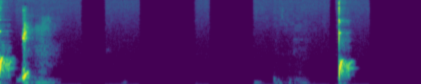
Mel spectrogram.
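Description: Short digital pop sound effects: two quick pops right at the start and a sharper, louder one about three and a half seconds in. They fit the sound an online quiz lobby plays as players join.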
